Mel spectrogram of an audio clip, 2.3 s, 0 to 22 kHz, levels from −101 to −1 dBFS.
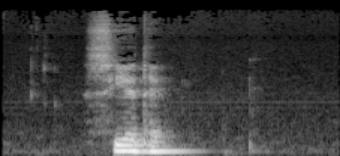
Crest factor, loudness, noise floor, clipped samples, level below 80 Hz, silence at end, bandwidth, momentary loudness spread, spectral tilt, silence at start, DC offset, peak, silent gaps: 16 dB; -15 LUFS; -58 dBFS; under 0.1%; -54 dBFS; 0.95 s; 15 kHz; 18 LU; -6.5 dB/octave; 0.6 s; under 0.1%; -2 dBFS; none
